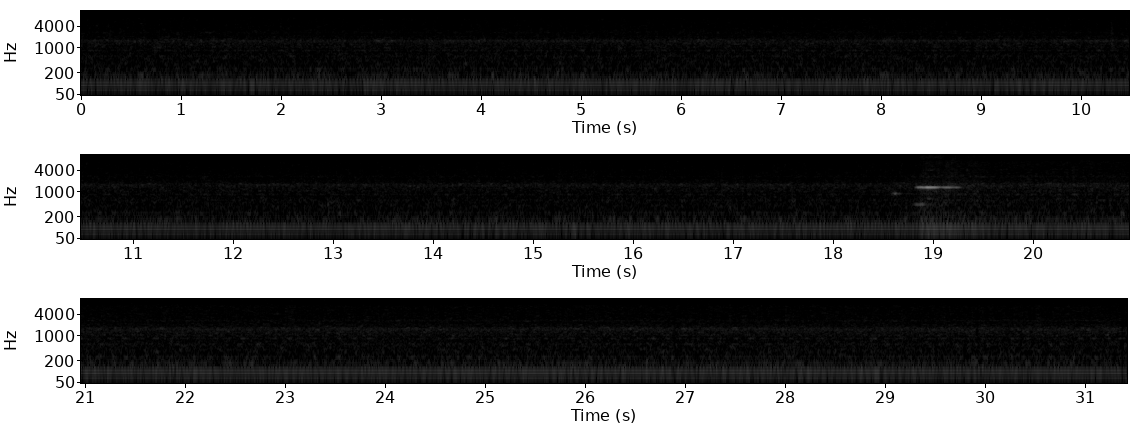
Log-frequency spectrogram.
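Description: Near silence: a steady low hum of line or room noise, with one brief faint sound about two-thirds of the way through.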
